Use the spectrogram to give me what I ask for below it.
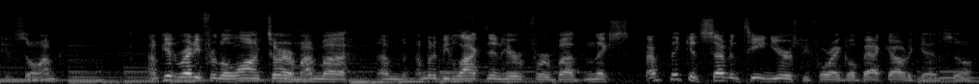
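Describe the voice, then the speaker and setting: A man's voice: mid-range voice, rough recording. Joking Chicago man rambling casually. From Chicago, United States. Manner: wry, joking, self-deprecating. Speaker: host of a livestream entertainment show. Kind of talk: casual rambling livestream chat.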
